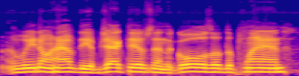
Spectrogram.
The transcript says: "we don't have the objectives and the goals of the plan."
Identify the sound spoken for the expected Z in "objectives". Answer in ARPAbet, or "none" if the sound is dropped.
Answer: Z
